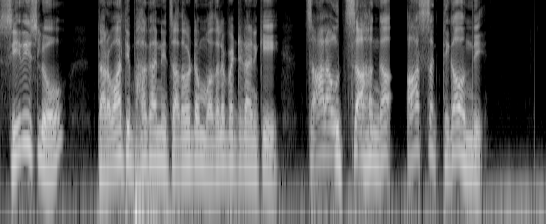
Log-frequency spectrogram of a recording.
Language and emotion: Telugu, happy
